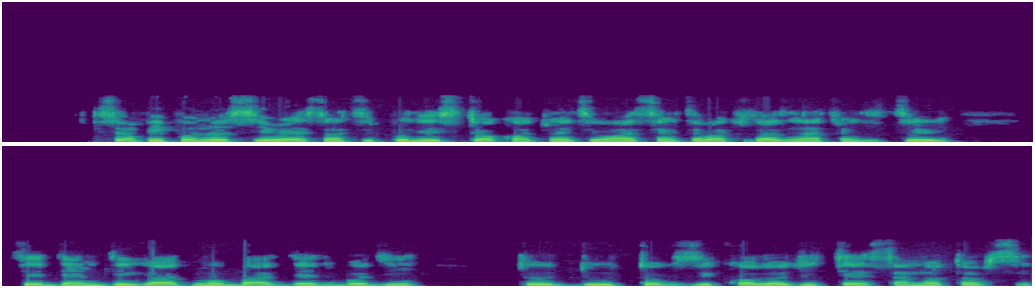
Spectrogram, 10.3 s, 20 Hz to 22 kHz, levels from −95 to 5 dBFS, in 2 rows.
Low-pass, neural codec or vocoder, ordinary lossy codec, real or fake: 7.2 kHz; none; none; real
